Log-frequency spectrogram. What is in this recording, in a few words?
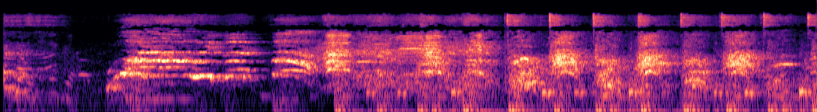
Chant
